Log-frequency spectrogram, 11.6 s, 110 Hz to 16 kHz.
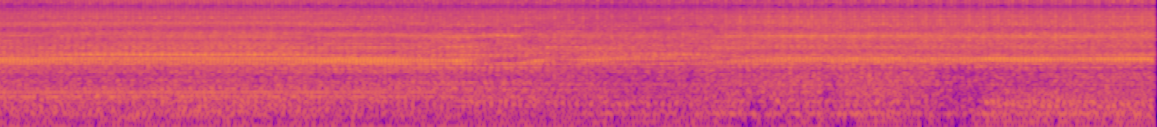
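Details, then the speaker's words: Cold idle, cover removed, on a 2013 Audi 2.0 TFSI gen2 with Stage 1 Revo tune and 150,000 km: a light, fairly even tick-knock about twice a second over the engine hum. Owner suspects a worn piston pin but is unsure. "И что-то вот схожий звук, как с пальчиком, что ли. Но, может, я ошибаюсь."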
